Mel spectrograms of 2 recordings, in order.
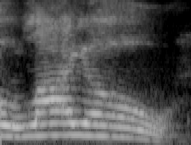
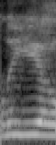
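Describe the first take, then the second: First: The first vowel sounds like 'lie'. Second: The first vowel sounds like 'lee'. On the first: The speaker calls it right. "As in lion" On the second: The speaker calls it wrong. "not Leo"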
